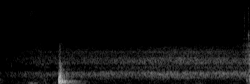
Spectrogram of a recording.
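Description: Opening audio of a music video playing back through a speaker: a sudden thump about half a second in, then a steady hum-like drone.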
